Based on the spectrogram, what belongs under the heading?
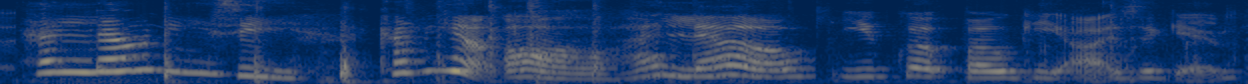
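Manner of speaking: high, cooing greeting to a pet; pet talk. Real, not acted. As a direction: coo sweetly at a little animal.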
